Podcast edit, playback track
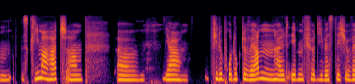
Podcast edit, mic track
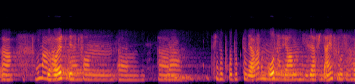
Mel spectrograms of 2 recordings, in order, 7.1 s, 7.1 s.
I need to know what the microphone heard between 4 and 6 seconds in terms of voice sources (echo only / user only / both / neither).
both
